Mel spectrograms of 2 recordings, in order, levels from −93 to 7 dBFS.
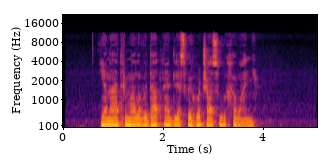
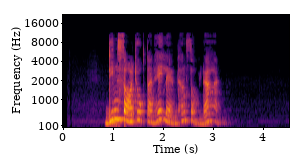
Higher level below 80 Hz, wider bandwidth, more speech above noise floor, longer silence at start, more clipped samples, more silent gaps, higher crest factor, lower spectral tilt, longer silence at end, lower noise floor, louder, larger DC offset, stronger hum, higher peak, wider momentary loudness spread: first, -48 dBFS vs -62 dBFS; about the same, 11.5 kHz vs 11.5 kHz; second, 44 dB vs 53 dB; about the same, 0.75 s vs 0.85 s; neither; neither; second, 14 dB vs 22 dB; first, -6.5 dB/octave vs -5 dB/octave; second, 1.25 s vs 1.4 s; second, -59 dBFS vs -73 dBFS; first, -16 LUFS vs -20 LUFS; neither; neither; second, -4 dBFS vs 0 dBFS; second, 8 LU vs 15 LU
